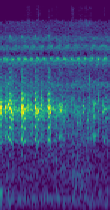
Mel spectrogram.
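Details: A chorus of frogs calls in an Isan rice paddy flanked by rubber plantations on a cool, cloudy evening that looks like rain, with quick, high rasping pulses overlapping.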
